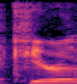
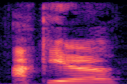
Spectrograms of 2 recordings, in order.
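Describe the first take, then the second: First: The name is said in a plain everyday way. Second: The name is said in a more affected way.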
